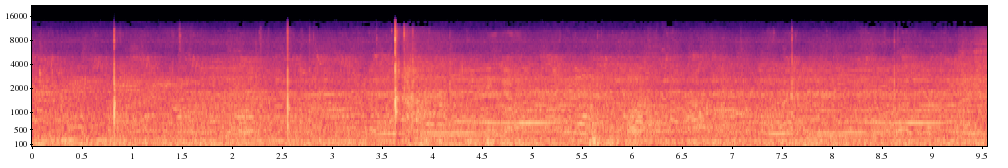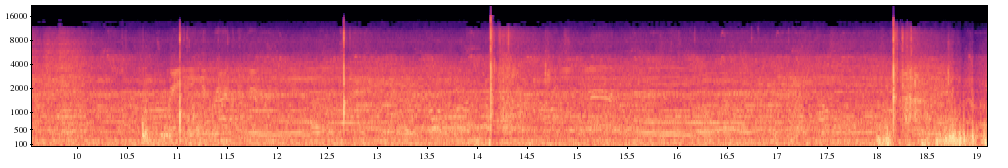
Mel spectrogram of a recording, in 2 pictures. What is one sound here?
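A baseball bat cracks sharply against balls, again and again.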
